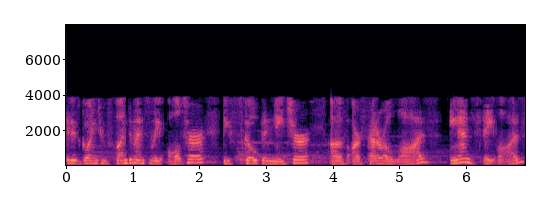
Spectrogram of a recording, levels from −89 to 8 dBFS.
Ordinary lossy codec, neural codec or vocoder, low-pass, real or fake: AAC, 16 kbps; none; 7.2 kHz; real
